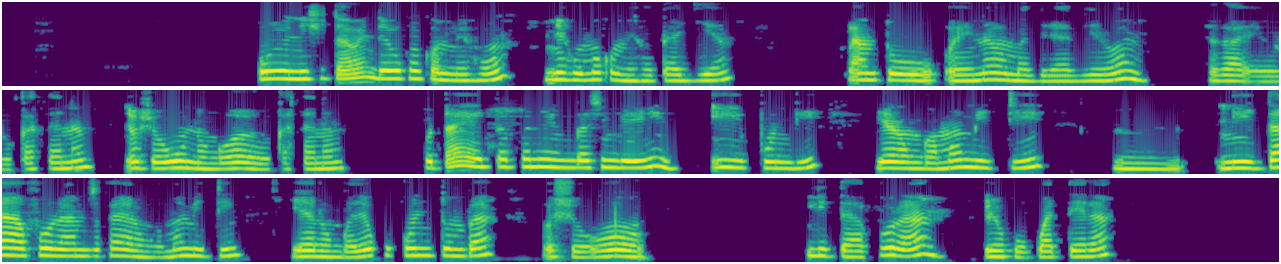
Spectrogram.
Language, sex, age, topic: Oshiwambo, male, 25-35, finance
